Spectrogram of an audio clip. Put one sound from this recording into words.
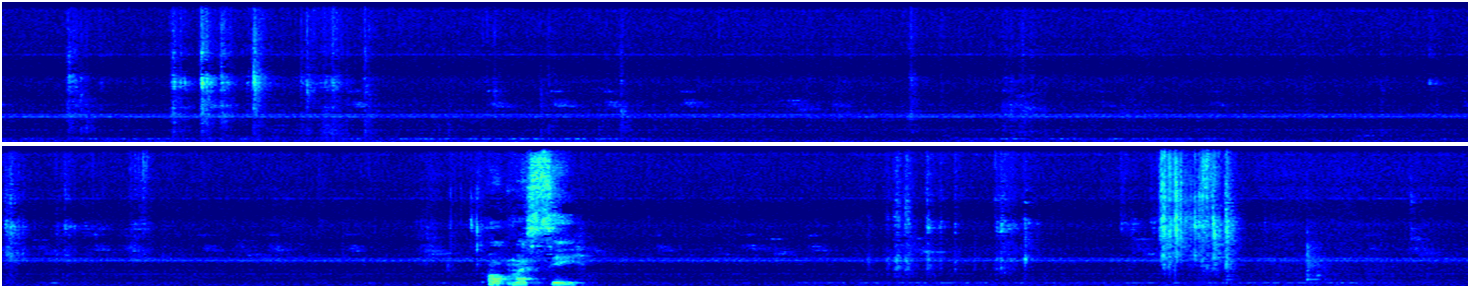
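A knife cuts softly through fruit on a wooden board.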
